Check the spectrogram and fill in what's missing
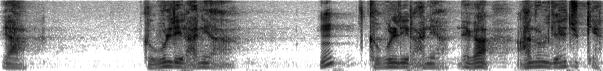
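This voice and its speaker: A male pastor voicing a gentle man who consoles a grieving widow in a soft, low voice. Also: slow pace, husky, full character voice. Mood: reassuring. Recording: long reverb of a church hall.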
